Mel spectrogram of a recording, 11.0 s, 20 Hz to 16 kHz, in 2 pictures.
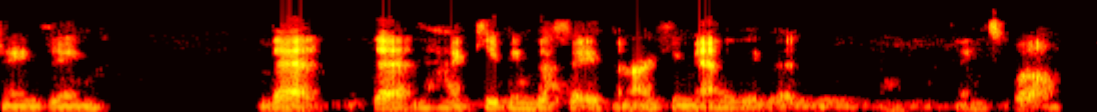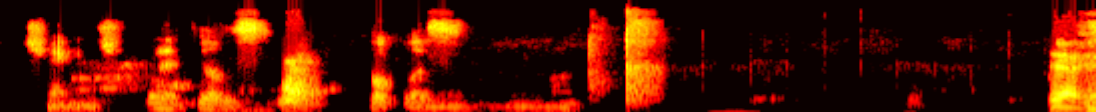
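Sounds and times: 
speech: 0.2s - 0.6s, 1.3s - 8.6s, 10.7s - 10.9s
single person clapping: 8.4s - 8.9s.

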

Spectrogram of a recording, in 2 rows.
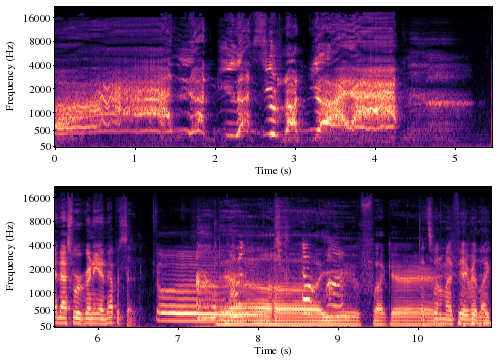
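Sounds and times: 
eerie backwards-recorded scream: 0.0s - 4.4s
speech: 5.5s - 10.9s.

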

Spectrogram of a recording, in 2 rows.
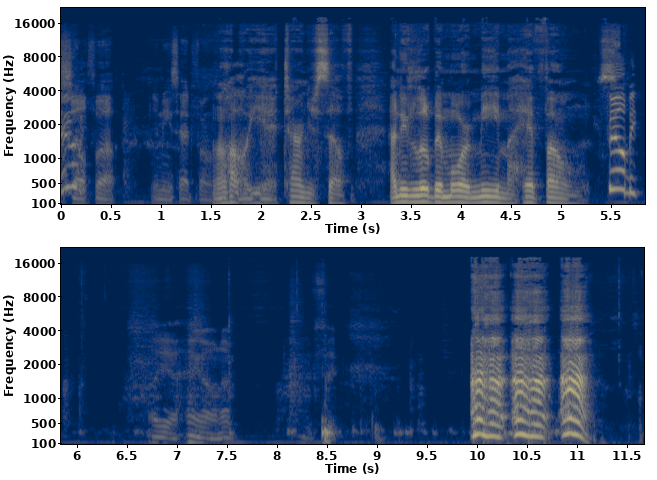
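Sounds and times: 
speech: 0.1s - 5.9s, 6.8s - 8.7s, 10.0s - 11.2s
loud voiced throat-clearing grunts: 10.0s - 11.3s.

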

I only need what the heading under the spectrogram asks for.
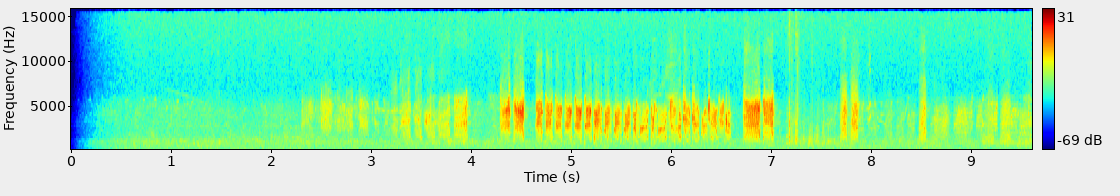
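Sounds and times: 
Bank Swallow calls: 1.9s - 9.5s.

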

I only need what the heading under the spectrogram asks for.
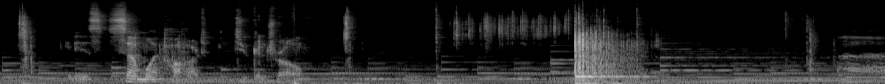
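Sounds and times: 
soft steady music: 0.0s - 8.8s
speech: 0.7s - 3.2s, 5.8s - 6.5s
dice rolled for a dexterity check tumbling across a hard tabletop: 4.4s - 6.6s.

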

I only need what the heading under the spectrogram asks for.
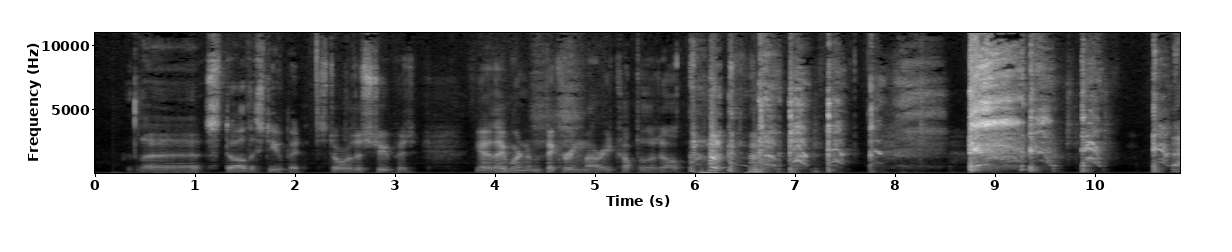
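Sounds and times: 
speech: 0.4s - 7.4s
person coughing in rough uneven bursts: 6.0s - 8.0s, 8.7s - 10.8s.

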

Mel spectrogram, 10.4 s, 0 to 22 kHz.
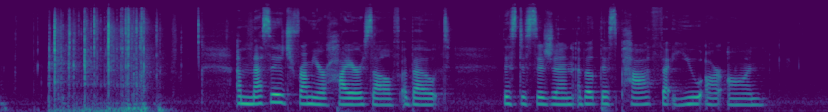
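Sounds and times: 
playing cards handled and drawn from a deck: 0.4s - 2.3s
speech: 3.0s - 5.7s, 6.3s - 9.7s.

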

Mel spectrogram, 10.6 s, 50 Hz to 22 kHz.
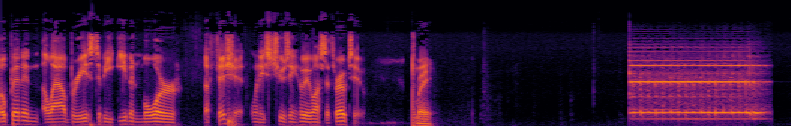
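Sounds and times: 
speech: 0.0s - 5.9s
telephone ringing for an incoming call: 8.4s - 10.3s.

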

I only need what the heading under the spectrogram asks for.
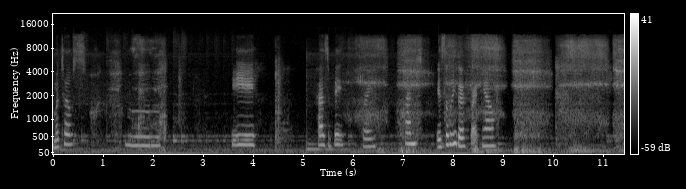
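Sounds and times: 
speech: 0.0s - 2.6s, 3.6s - 9.4s
heavy raspy breathing of a sleeping pet: 0.6s - 2.5s, 5.7s - 11.4s.

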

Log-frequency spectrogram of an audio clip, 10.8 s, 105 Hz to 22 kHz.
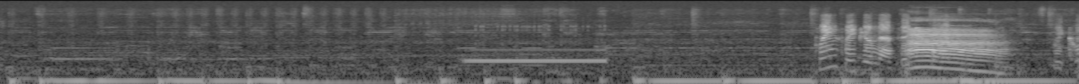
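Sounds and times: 
telephone line buzzing tone: 4.6s - 6.1s
speech: 8.6s - 10.7s.

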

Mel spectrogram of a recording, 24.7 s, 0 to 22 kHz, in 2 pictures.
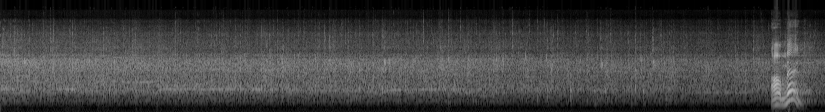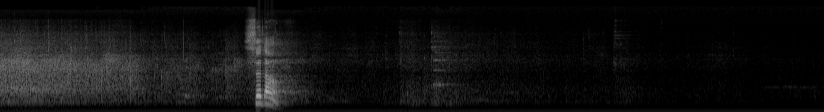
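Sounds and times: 
large crowd applauding: 0.0s - 16.6s
speech: 11.6s - 12.2s, 16.2s - 16.7s.

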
